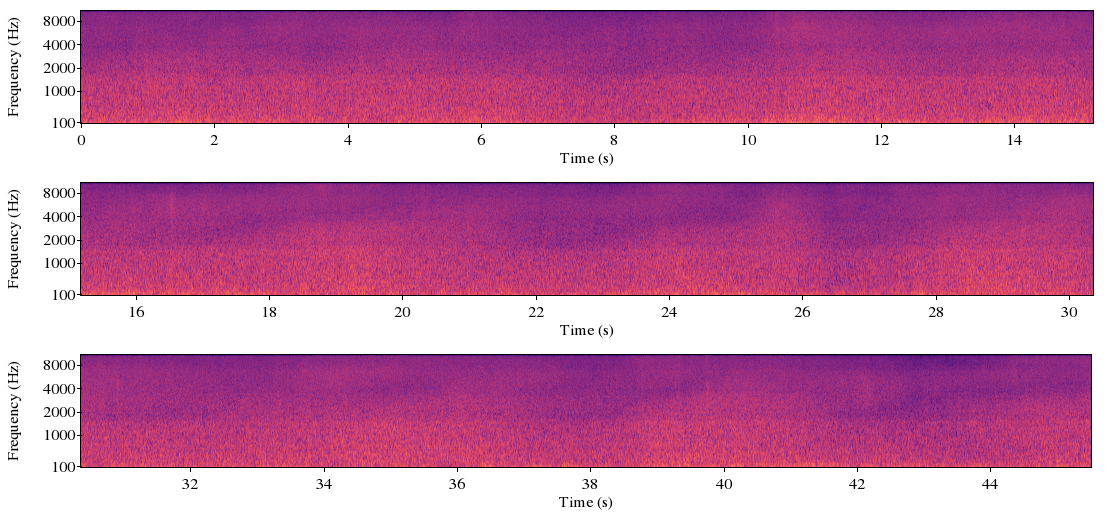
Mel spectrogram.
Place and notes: Sasino, at the beach - wind surge
high waves blasting on the shore, pleasant wind gusts accompanying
